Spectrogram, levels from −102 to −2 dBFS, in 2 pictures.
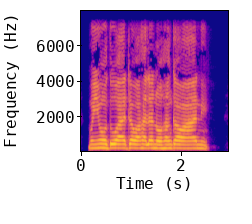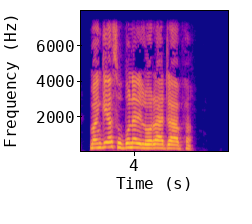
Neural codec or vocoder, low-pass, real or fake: none; 7.2 kHz; real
